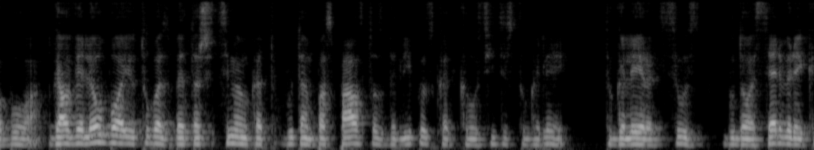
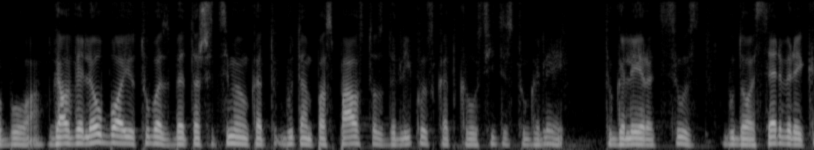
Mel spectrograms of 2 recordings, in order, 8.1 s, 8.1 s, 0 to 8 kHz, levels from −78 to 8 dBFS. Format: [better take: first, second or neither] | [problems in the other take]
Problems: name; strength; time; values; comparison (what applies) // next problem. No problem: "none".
second | noise reduction (neural mask model DeepFilterNet 3)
